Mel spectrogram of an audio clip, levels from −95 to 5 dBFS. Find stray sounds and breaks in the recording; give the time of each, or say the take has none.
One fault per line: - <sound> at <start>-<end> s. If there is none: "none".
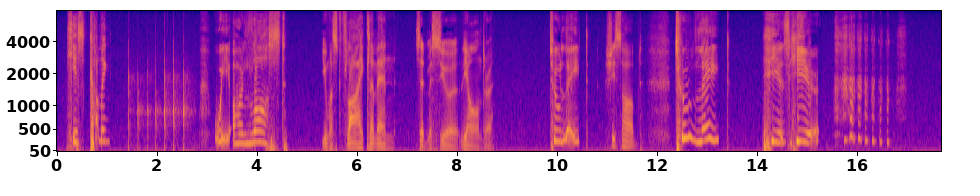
- thud at 1.4-2.8 s
- laugh at 15.5-17.1 s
